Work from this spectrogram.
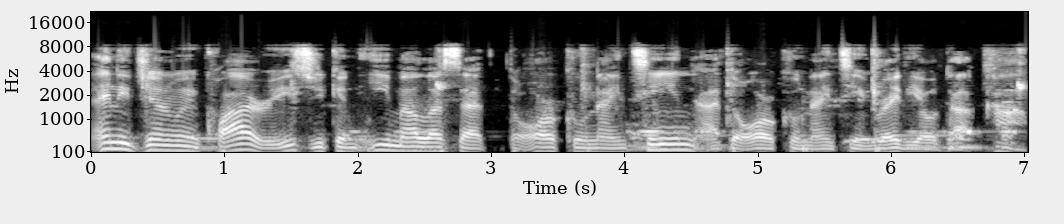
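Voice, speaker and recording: A man hosting his podcast with a slightly hoarse voice, talking casually and repeating contact details in an easygoing, rambling way. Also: lowish voice, animated, moderate pace. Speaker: podcast host. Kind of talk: casual podcast talk with sponsor plugs.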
